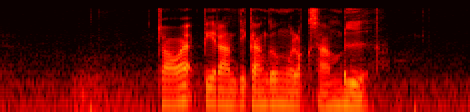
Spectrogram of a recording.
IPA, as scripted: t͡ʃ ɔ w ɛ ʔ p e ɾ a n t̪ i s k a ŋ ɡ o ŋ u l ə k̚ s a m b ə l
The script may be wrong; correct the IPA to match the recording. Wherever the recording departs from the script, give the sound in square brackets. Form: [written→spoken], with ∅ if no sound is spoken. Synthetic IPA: t͡ʃ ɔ w ɛ ʔ p [e→i] ɾ a n t̪ i [s→∅] k a ŋ ɡ o ŋ u l ə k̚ s a m b ə l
